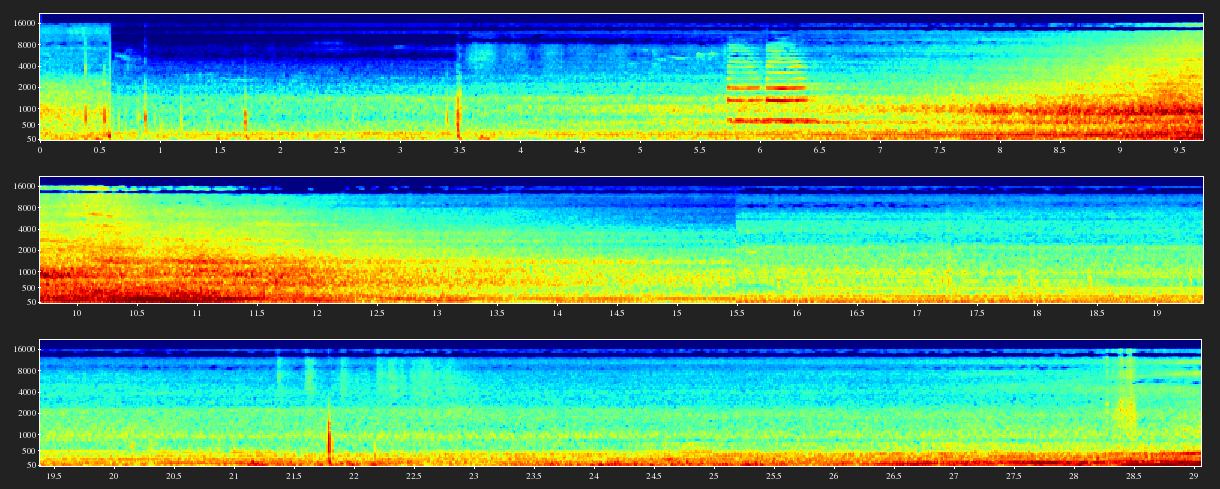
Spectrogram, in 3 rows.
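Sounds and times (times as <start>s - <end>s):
diesel train idling hum: 3.2s - 28.5s
train passing at speed: 4.6s - 17.8s
train horn blast: 5.7s - 6.8s.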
